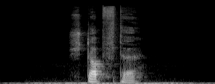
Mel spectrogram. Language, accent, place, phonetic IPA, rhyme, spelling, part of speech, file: German, Germany, Berlin, [ˈʃtɔp͡ftə], -ɔp͡ftə, stopfte, verb, De-stopfte.ogg
- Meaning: inflection of stopfen: 1. first/third-person singular preterite 2. first/third-person singular subjunctive II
